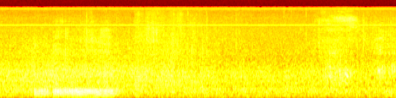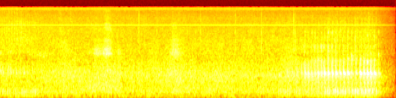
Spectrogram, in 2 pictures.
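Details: Boss, a pet French Bulldog dozing in a kotatsu, snores loudly with puffs of breath escaping from loose jowls. A rough pulsed snore opens, long near-silence with soft rustles follows, and a louder gurgling snore comes near the end.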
